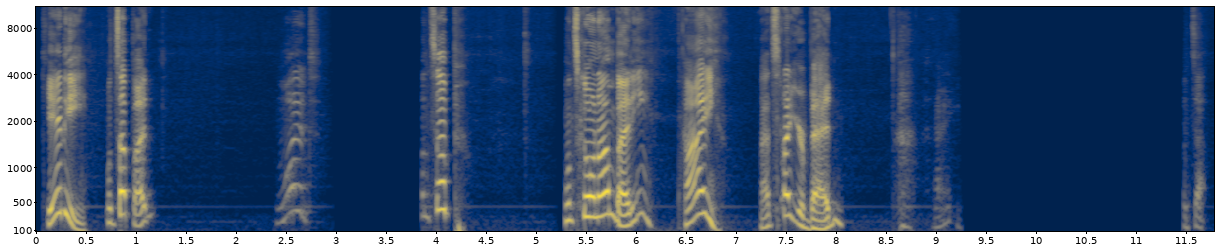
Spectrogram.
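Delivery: high sing-song voice for the cat; cutesy high pet voice; pet talk. Real, not acted. Talking to his cat.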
